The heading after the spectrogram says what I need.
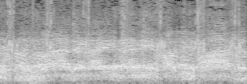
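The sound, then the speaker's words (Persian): Striking workers at Bahman Diesel in Qazvin chant protest slogans in unison: a loud, continuous mass of voices with a steady rhythmic pulse running through it. “کارگران بهمن دیزل قزوین دست به اعتصاب زدند. اعتصابی همراه با شعارهای اعتراضی.”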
